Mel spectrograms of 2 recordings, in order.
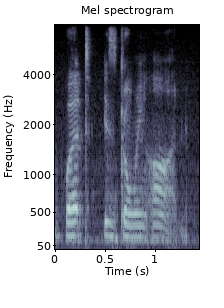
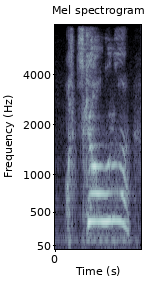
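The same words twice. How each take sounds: First: Slow, evenly spaced question at usual pitch; deliberate, measured mock confusion; slow bewilderment. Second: High, loud startled question; raised-pitch, louder mock panic; mock alarm. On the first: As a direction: draw out each word as a retold baffled question. Own bewildered question after screaming. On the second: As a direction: imitate bystanders calling out in confusion. Others alarmed by all the screaming.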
